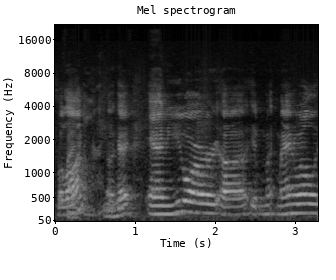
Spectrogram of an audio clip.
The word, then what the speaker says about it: Balin: And so this is our second show segment, and I have as my guest this half hour, Emmanuel Balin. Am I pronouncing that correct? Balin.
